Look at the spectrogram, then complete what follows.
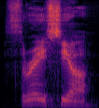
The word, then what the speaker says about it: Thracia: I understand that this is a big mechanic in Thracia, which is apparently how you're supposed to pronounce it.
